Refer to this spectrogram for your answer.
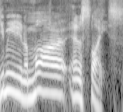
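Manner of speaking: put-on New York accent. Joking about ordering food: new york accent. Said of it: "Suddenly I'm from New York over here".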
